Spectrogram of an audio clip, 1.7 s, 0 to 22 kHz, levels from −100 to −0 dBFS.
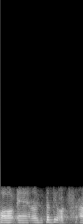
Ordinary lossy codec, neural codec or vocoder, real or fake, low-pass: none; codec, 16 kHz in and 24 kHz out, 0.6 kbps, FireRedTTS-2 codec; fake; 3.6 kHz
